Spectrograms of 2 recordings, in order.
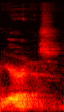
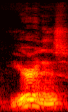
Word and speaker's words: Uranus: been sending probes to Uranus. It's Uranus or Uranus. It's not Uranus. I don't know why people pronounce it like that.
